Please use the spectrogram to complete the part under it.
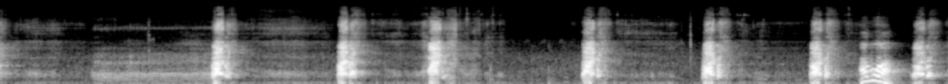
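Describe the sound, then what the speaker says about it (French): A small golden retriever cross barks in short, sharp bursts, about eight spaced barks with a brief whine near the end, close and clear, with a person talking quietly in the gaps. "Aboie, aboie, aboie, aboie."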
